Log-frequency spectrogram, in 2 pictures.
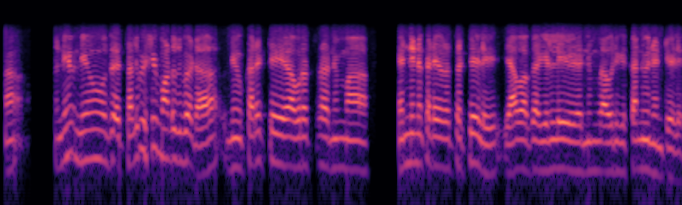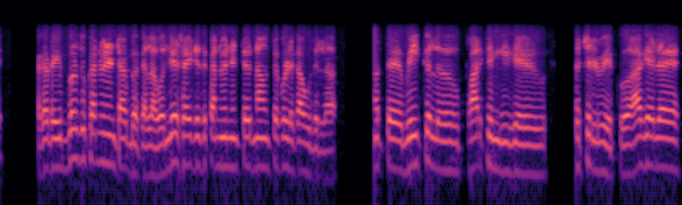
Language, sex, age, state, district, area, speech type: Kannada, male, 60+, Karnataka, Udupi, rural, conversation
